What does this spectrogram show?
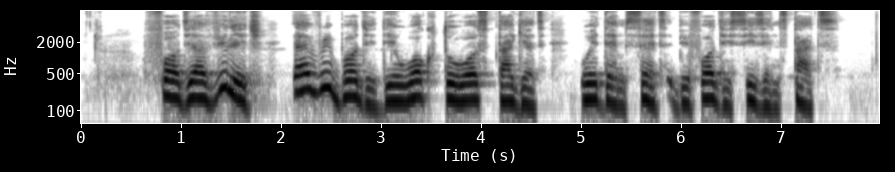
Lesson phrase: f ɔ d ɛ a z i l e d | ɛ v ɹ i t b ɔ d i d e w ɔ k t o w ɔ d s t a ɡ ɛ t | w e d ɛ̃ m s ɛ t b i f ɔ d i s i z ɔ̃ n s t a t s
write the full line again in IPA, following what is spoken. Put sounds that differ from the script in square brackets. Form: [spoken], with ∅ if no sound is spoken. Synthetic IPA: f ɔ d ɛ a [v] i l e [d͡ʒ] | ɛ v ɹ i [∅] b ɔ d i d e w ɔ k t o w ɔ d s t a ɡ ɛ t | w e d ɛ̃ m s ɛ t b i f ɔ d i s i z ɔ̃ n s t a t s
